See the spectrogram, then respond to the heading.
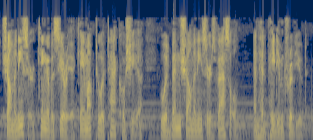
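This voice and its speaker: A male narrator reading scripture in a measured, grave storytelling manner. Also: sits low, lively intonation, creaky. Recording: dull lo-fi sound over cinematic music. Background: cinematic music.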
